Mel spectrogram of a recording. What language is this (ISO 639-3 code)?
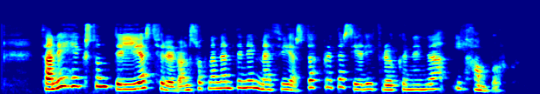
isl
